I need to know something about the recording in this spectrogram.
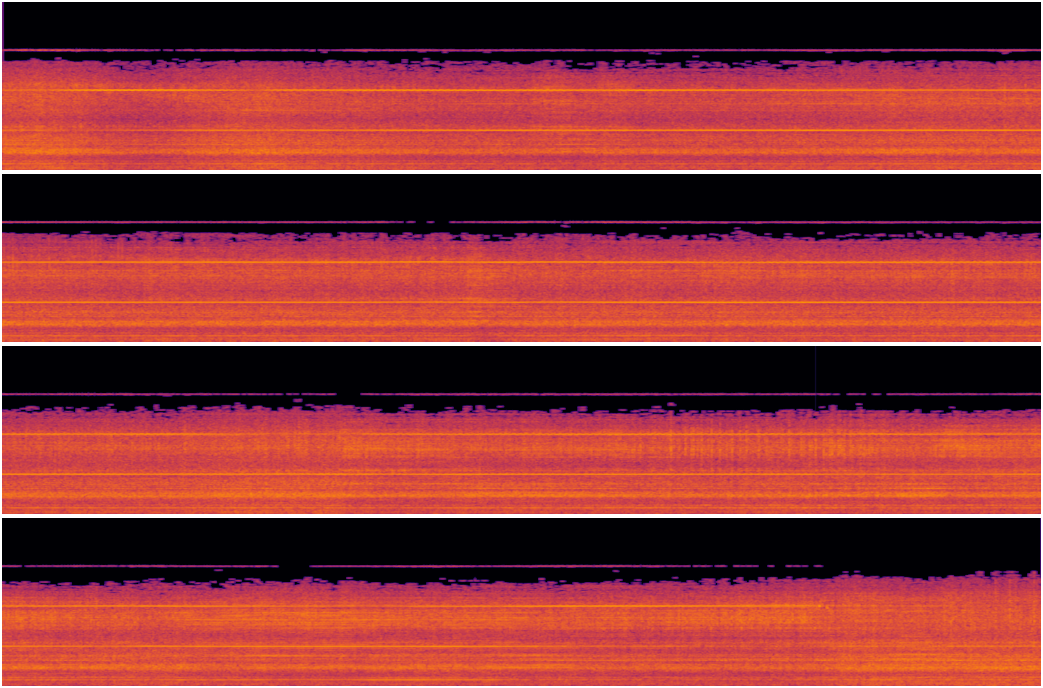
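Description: Table saw running steadily, its blade trimming a thin slice, about a blade's width, off the edge of a wooden piece. A steady high whine sits over the noise of the blade.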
